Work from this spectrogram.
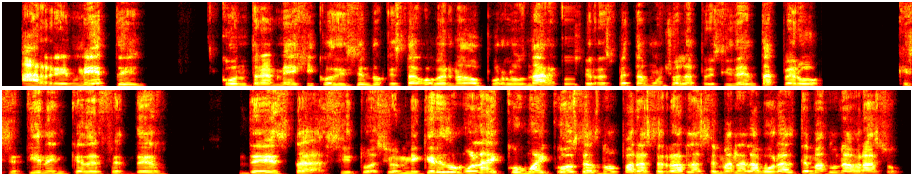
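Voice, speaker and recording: A man with a Mexican accent presents a live political show. His voice sits slightly high. He speaks in an effusive, affectionate manner as he handles introductions and questions. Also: fairly bright tone. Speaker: show host.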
